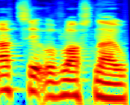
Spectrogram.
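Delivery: ordinary talk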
